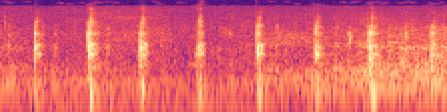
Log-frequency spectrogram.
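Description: Faint, evenly spaced hand claps, about three or four a second, from one or a few people clapping after a laugh line.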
